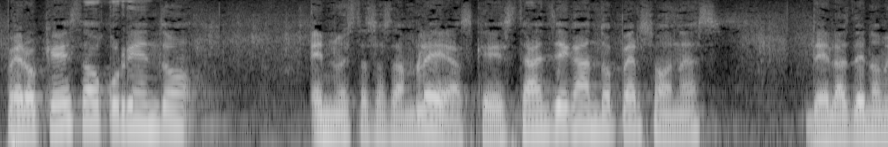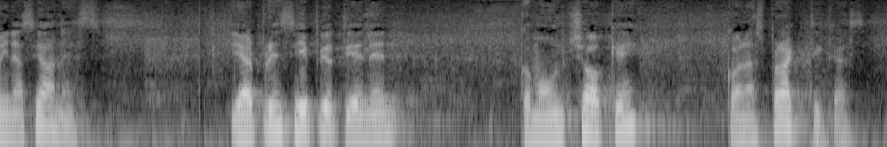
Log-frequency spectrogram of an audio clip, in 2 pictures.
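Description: A man preaching a sermon in a measured, deliberate way, stressing key words. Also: fairly high pitch, darkish tone, a little hiss or hum.

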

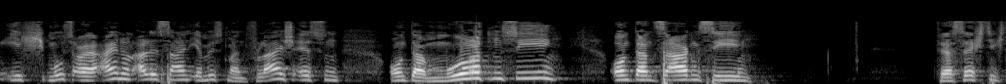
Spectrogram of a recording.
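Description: A man's voice: sits high, a little mellow, slightly rough. A man preaching a sermon with emphasis, quoting scripture and dropping wry asides. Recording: dull lo-fi sermon recording.

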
